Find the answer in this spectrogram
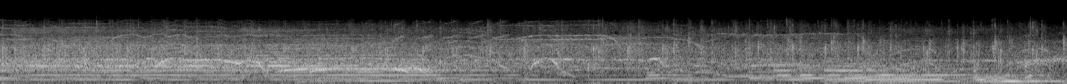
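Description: Concert crowd cheering, whooping and whistling over held chords from the band between songs; the chord changes about six and a half seconds in.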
